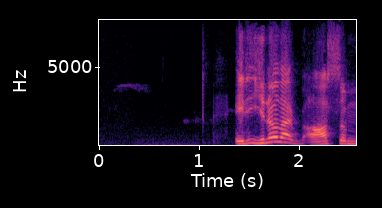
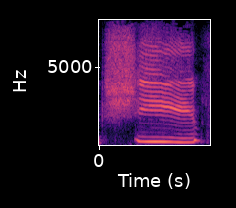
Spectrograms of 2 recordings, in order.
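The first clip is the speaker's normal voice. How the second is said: mock tearful cry; 11 semitones higher than usual. Vader tearfully hugs Palpatine, acted.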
